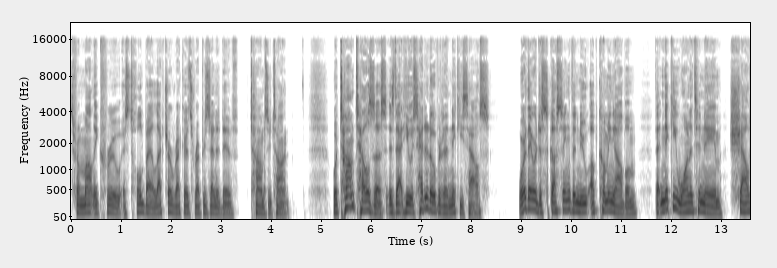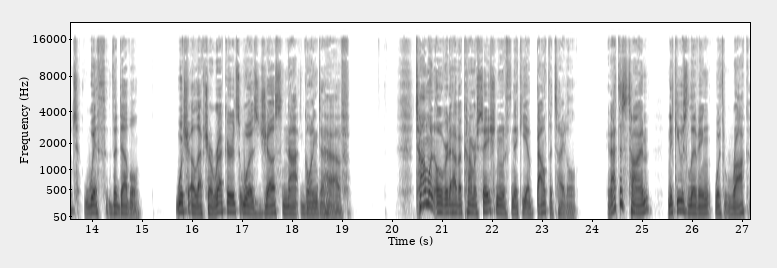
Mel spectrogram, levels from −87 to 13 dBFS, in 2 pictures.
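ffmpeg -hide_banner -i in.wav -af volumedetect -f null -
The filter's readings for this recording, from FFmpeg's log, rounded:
mean_volume: -22.9 dB
max_volume: -3.9 dB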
